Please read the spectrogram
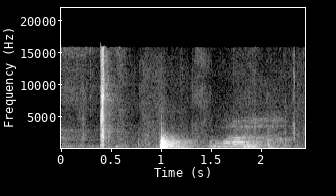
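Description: Title-sequence sound effects: a quick swish, then about a second in a loud, sudden hit that rings out over about half a second.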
